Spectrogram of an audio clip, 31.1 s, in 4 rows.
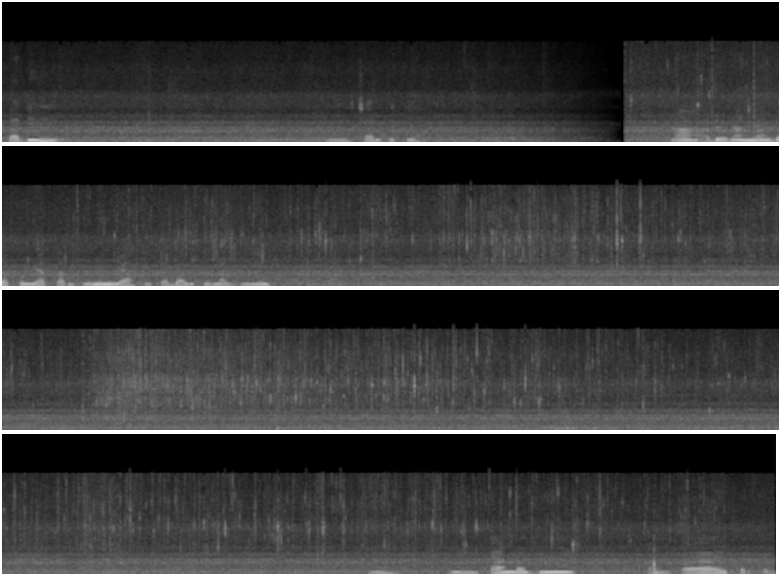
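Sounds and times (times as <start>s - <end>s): fritters frying in hot oil: 6.4s - 31.0s.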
